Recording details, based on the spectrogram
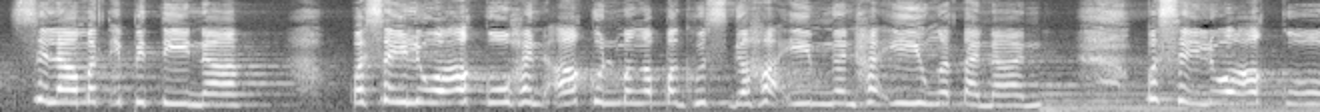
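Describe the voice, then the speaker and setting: Very high and shrill over clear music in an echoing hall, an actress plays a wronged, emotional woman. She has an Eastern Visayan Filipino accent and acts in stage melodrama style. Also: fairly even intonation, a little slow. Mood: tearful apology. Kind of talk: amateur stage melodrama acting. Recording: echoey hall, music behind.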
